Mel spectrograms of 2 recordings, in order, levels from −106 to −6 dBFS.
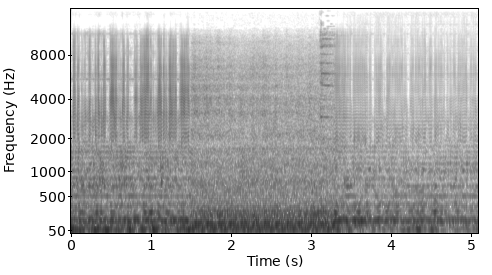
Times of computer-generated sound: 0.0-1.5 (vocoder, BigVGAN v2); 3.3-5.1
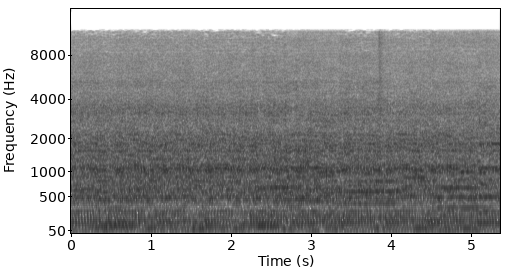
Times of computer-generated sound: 2.7-3.4 (codec, SNAC); 4.6-5.4

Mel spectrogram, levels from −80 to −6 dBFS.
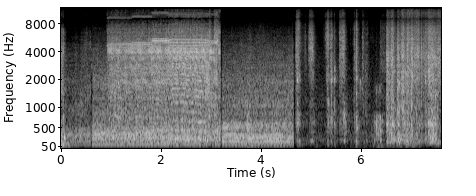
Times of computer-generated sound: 0.0-0.5 (autoencoder, DAC-VAE); 4.5-5.6; 6.5-7.6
